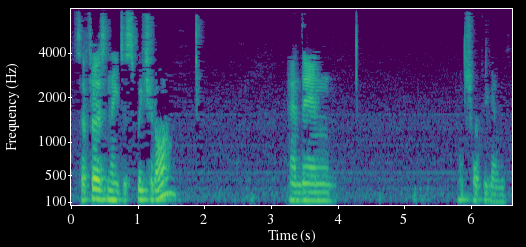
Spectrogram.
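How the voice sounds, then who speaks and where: A man's voice: mid-range voice, expressive, slow, darkish tone, highs cut off, slight background noise. A man in his thirties casually demonstrating a gadget at home, rambling with many ums and restarts while his hands are busy. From Australia. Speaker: product reviewer. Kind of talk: casual show-and-tell review. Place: small room indoors at home. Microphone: webcam mic at close range.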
